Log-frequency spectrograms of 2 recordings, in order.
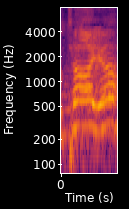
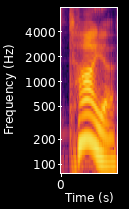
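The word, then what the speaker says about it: Týr: song from the beautiful tire oh i've been pronouncing it wrong it's tire sorry might excuse me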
